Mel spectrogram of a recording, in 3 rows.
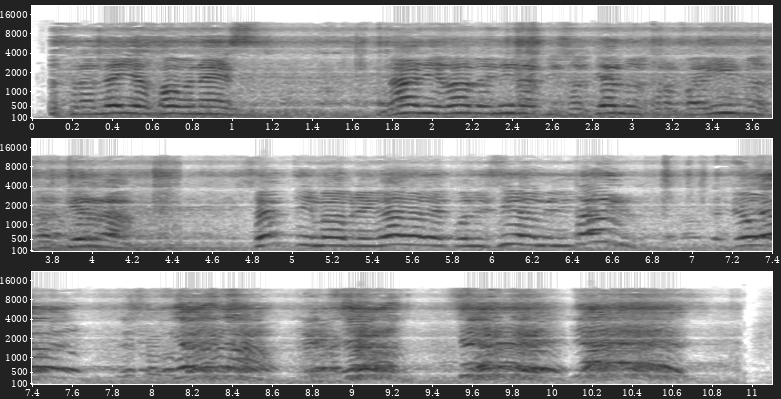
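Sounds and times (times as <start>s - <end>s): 
speech: 0.2s - 10.7s
large group of uniformed immigration officers shouting a battle cry in unison: 7.3s - 10.8s.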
